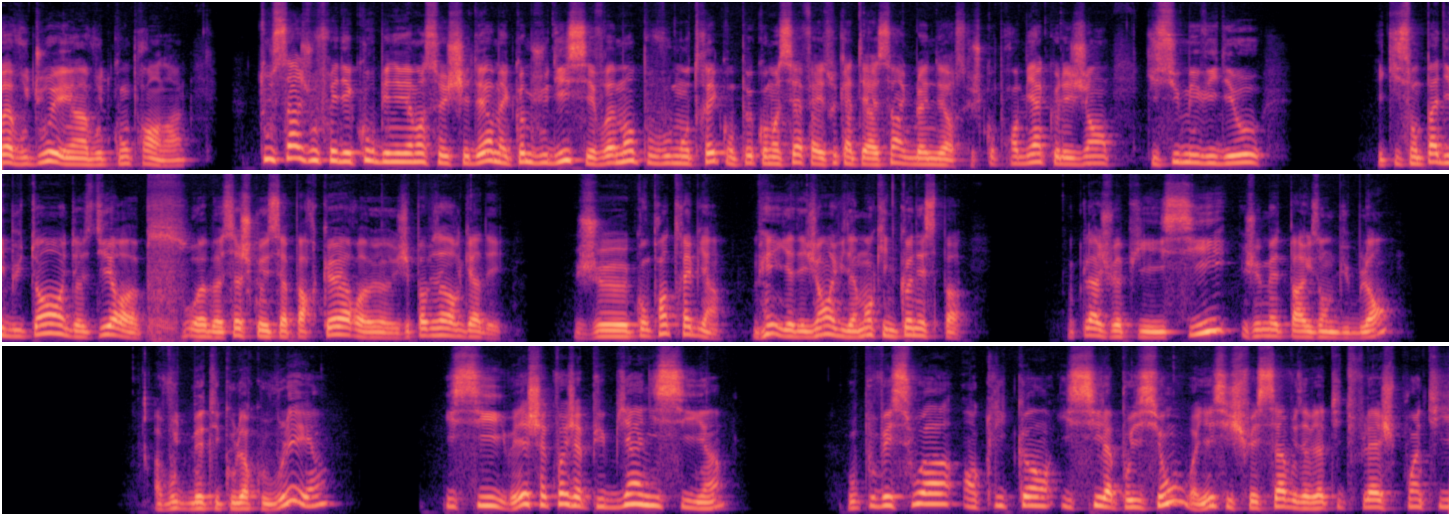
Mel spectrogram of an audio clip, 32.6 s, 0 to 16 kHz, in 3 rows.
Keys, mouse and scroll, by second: 18.9 click, 24.6 click.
